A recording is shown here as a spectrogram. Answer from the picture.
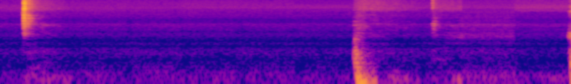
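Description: Near silence on a video-call microphone, broken by a short hiss just after the start, a brief clipped vocal sound about two and a half seconds in, and two faint ticks just after it: small mouth and breath noises between spoken sentences.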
